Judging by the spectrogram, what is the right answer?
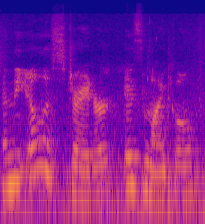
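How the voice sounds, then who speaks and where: A woman's voice: medium pitch, sing-song, moderate pace, noisy background. A woman reading a children's picture book aloud as a story-time reader, playful and often chuckling.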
